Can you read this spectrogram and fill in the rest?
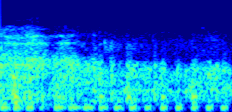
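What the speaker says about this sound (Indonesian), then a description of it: "Motor bergetar." A motorcycle engine runs close by while riding across a bridge in heavy rain, giving a steady low pulsing rumble with rapid regular vibration beats throughout.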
